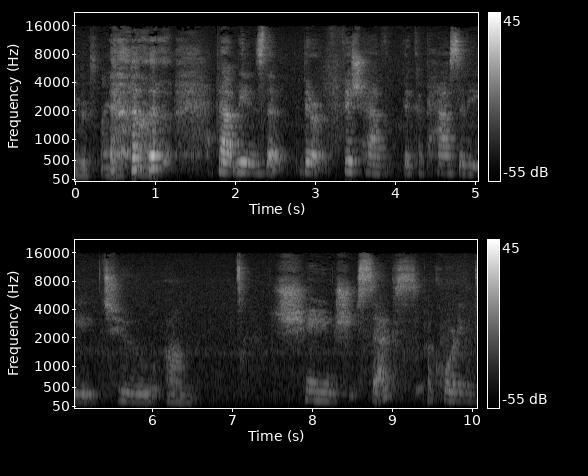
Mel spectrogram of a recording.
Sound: chuckles

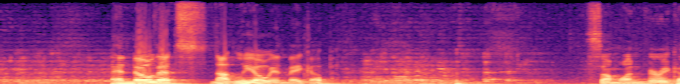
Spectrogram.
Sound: laughter

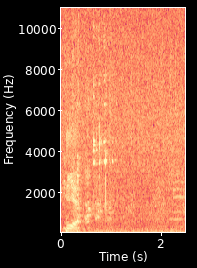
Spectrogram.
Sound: laughing

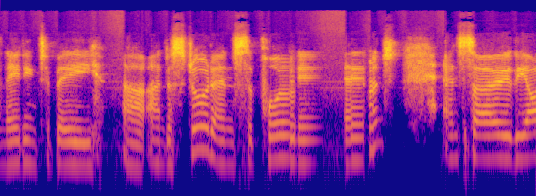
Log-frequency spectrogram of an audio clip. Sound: audio distorts

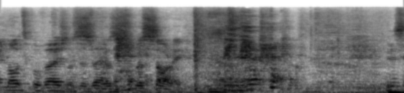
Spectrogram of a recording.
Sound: they laugh

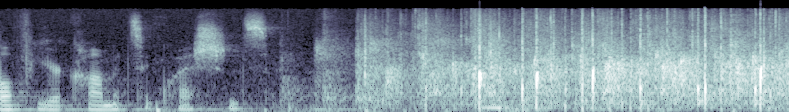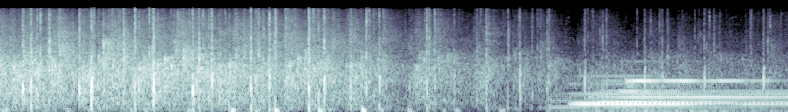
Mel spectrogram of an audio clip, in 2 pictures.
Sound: applause

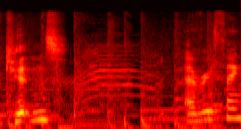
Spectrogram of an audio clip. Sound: meow

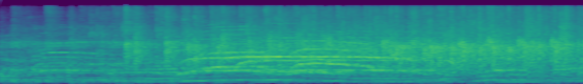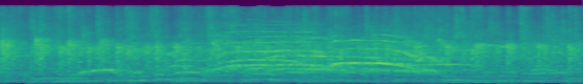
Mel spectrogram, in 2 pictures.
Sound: applause

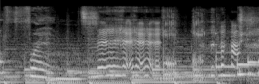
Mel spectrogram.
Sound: oink; bleating

